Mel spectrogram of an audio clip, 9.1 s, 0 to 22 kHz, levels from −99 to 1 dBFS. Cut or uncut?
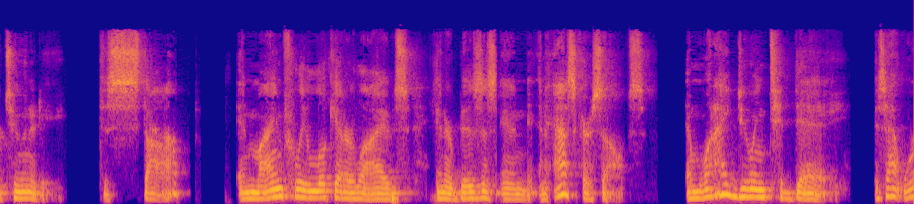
cut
